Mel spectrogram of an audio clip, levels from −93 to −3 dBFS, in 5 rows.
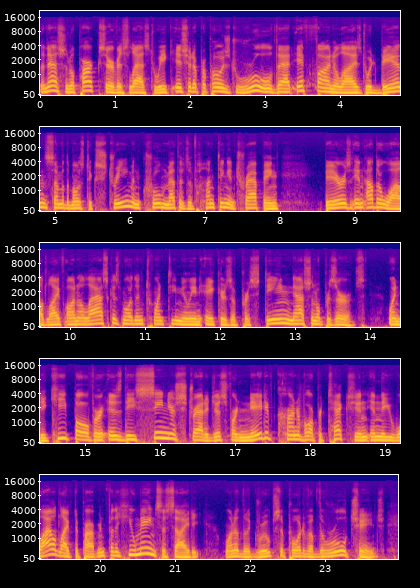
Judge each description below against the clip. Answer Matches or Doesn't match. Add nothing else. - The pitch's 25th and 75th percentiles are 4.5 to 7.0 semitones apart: Matches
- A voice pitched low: Doesn't match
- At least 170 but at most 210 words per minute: Matches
